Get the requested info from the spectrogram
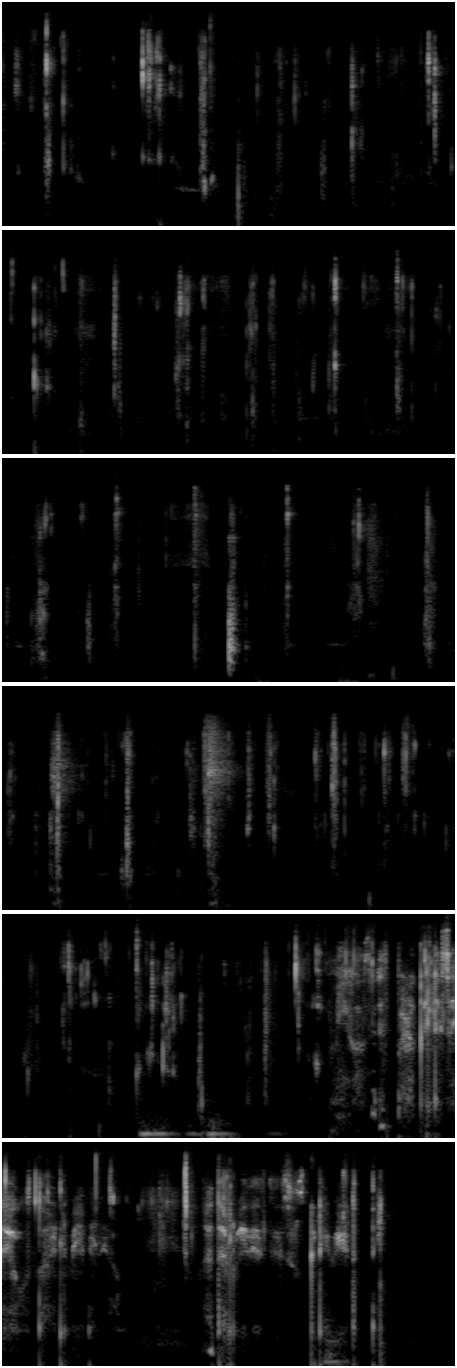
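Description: Close-miked chewing of gummy candy: scattered soft, wet mouth clicks and smacks, with a louder, denser stretch of sound in the last five seconds.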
